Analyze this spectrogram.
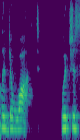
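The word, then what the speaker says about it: Duat: on your way to the afterlife, called the Dawat, which is spelled either D-U-A-T or D-W-A-T.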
